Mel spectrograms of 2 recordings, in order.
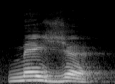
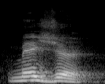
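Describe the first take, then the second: Both takes have the same delivery.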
